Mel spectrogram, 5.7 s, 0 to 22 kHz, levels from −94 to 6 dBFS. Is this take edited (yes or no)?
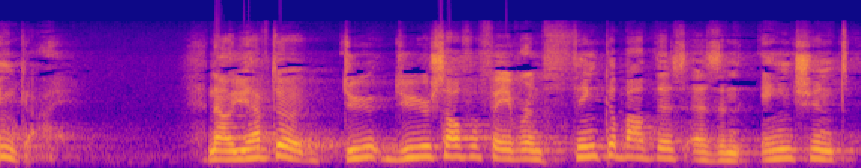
no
